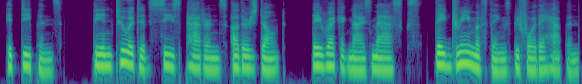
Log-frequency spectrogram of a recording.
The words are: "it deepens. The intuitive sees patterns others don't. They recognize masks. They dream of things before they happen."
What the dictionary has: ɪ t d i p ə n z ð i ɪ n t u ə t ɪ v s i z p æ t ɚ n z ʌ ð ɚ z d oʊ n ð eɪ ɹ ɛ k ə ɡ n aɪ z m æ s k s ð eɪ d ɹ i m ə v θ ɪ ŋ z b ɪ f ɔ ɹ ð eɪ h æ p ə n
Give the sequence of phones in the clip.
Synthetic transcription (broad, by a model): ɪ t d i p ə n z ð i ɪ n t u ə t ɪ v s i z p æ t ɚ n z ʌ ð ɚ z d oʊ n ð eɪ ɹ ɛ k ə ɡ n aɪ z m æ s k s ð eɪ d ɹ i m ə v θ ɪ ŋ z b ɪ f ɔ ɹ ð eɪ h æ p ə n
